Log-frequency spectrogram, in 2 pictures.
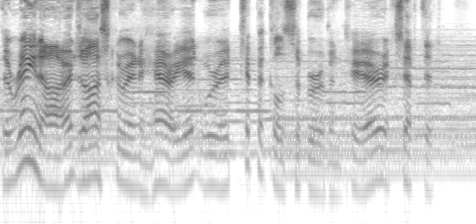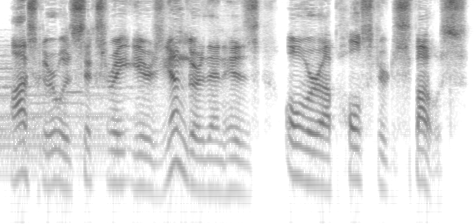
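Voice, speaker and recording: An actor playing a wry, hard-boiled heavyset private detective, narrating in 1940s radio style. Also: male voice, medium pitch, unhurried, over music, lightly acted, low-quality recording. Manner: wry, wisecracking.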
